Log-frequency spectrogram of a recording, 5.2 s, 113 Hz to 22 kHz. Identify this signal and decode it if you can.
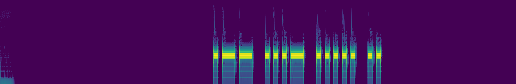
Morse code, heard as a keyed tone, about 28 wpm, 700 Hz. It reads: WV5I
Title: USA Call Signs - 4 Characters - Repeated 2x - 28wpm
